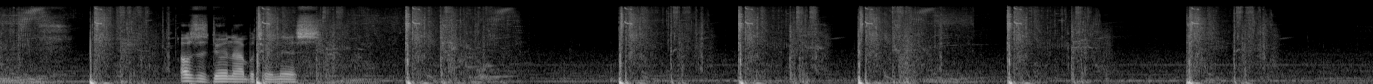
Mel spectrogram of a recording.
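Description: Electric charges zap sharply again and again.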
